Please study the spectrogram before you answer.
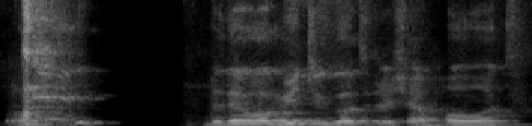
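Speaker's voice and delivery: ordinary delivery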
